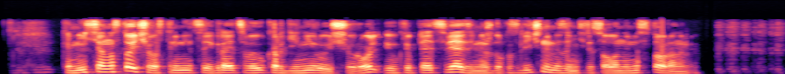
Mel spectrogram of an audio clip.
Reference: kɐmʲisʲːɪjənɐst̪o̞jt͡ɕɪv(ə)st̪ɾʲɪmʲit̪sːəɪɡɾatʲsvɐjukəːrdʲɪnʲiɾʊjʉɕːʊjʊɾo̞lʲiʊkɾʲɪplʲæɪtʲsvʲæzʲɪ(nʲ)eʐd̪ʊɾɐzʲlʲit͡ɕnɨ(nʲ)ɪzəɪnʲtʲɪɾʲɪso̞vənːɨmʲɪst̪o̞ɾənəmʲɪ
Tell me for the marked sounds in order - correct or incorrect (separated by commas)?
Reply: correct, incorrect, incorrect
